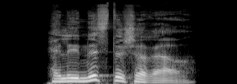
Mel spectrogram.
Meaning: inflection of hellenistisch: 1. strong/mixed nominative masculine singular comparative degree 2. strong genitive/dative feminine singular comparative degree
- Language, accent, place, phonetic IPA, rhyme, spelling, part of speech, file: German, Germany, Berlin, [hɛleˈnɪstɪʃəʁɐ], -ɪstɪʃəʁɐ, hellenistischerer, adjective, De-hellenistischerer.ogg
